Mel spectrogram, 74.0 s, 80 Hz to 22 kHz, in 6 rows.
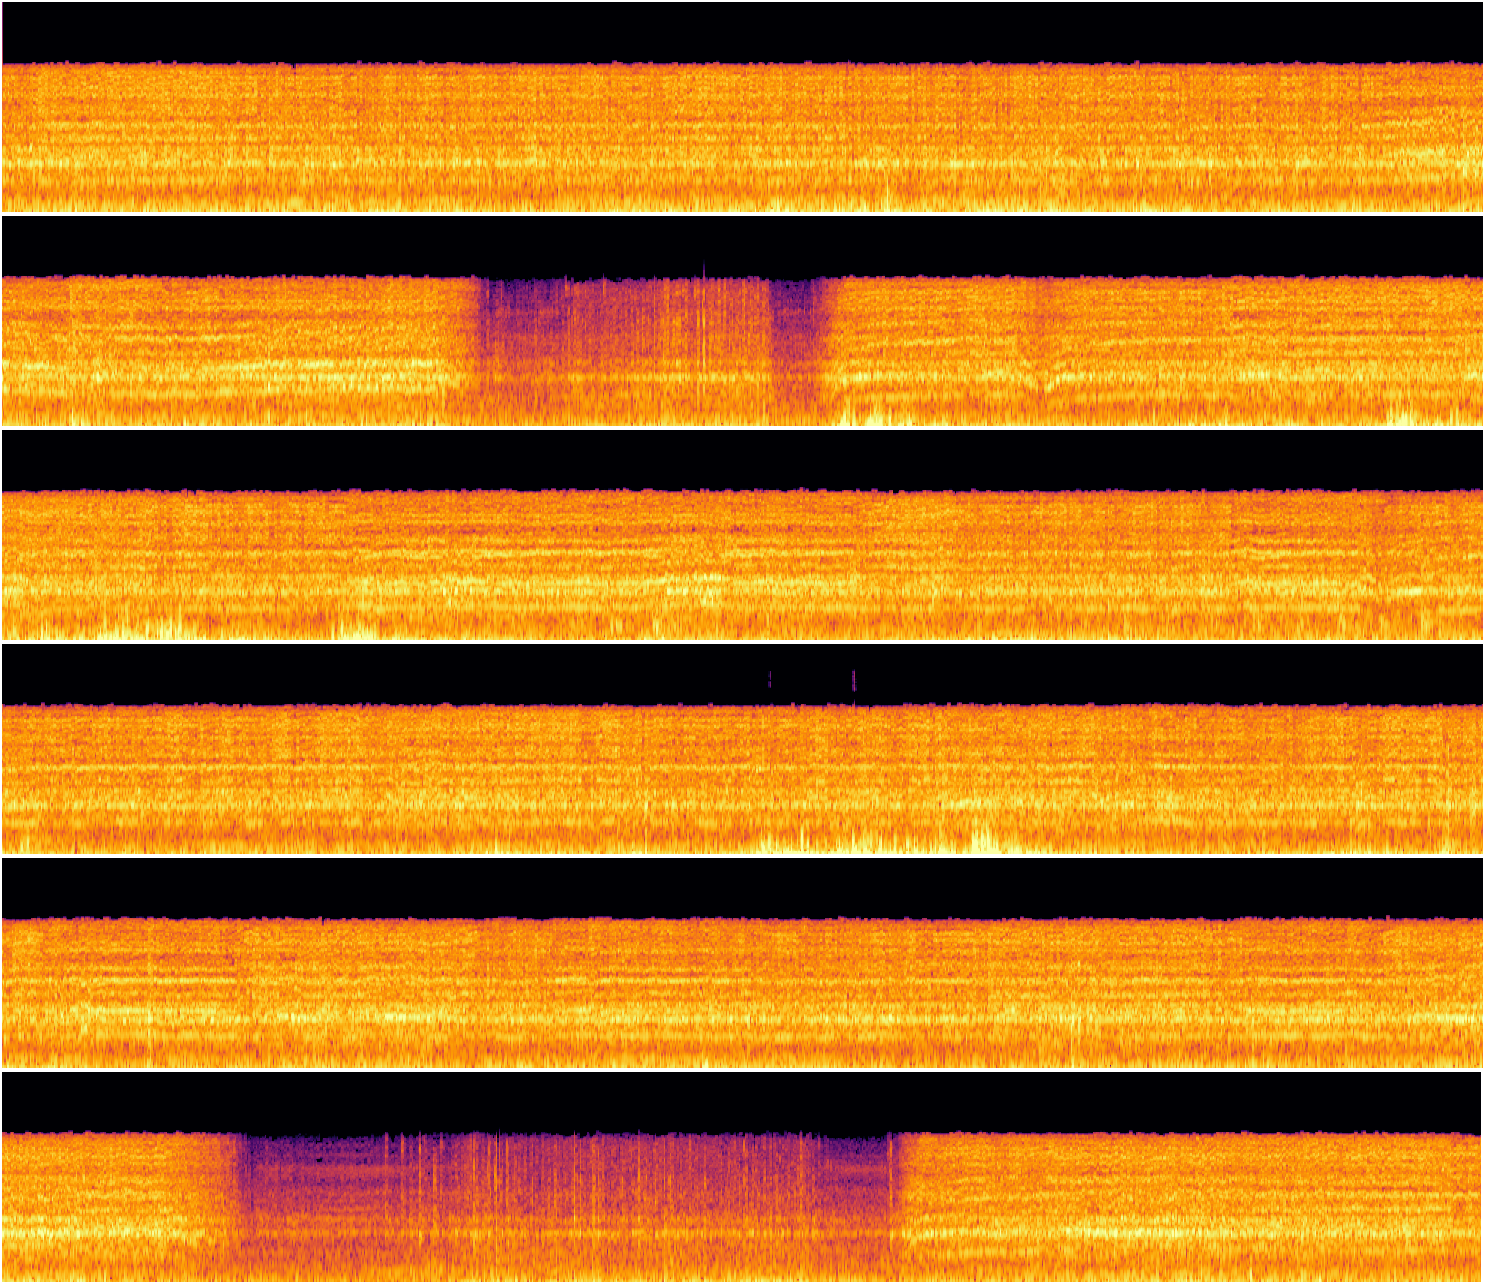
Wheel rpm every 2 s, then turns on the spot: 160, 160, 160, 160, 160, 160, 160, 150, 30, 40, 130, 160, 160, 160, 160, 160, 160, 160, 150, 160, 160, 160, 160, 160, 160, 160, 160, 160, 160, 160, 160, 110, 10, 20, 40, 150, 160.
16-18 64-68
